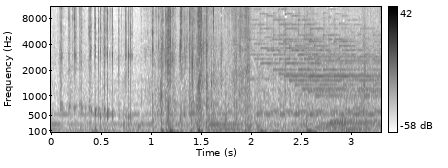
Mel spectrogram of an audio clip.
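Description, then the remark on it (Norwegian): Shells being cracked open by Sigmund the wolffish, who crushes all the shells that were found, eats the insides and spits out the pearls: a run of sharp crunching and crackling snaps, irregular and fairly loud, with brittle crinkly textures between the louder cracks and no voices. “Steinbiten Sigmund knuste alle kjælene de hadde funnet.”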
